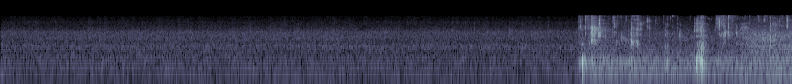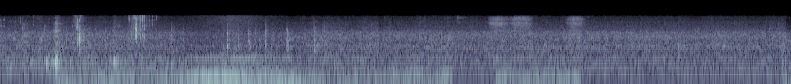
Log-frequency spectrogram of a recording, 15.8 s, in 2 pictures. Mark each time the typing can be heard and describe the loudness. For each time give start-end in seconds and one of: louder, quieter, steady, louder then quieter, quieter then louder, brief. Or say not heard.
8.4-13.8 louder then quieter.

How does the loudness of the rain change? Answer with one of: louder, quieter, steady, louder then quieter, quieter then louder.
louder.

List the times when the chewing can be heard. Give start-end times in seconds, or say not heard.
5.8-9.7.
